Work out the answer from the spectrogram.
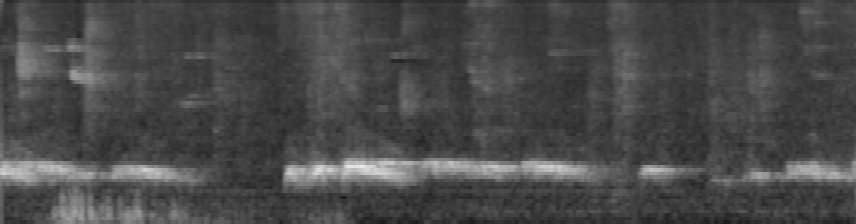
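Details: A spotted dove coos in low notes. A burst of rustling noise comes early on, then louder, clearer coos follow in short segments after two seconds.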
